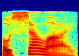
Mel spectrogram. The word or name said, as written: ocelli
